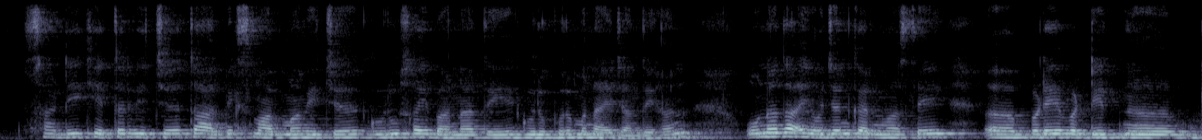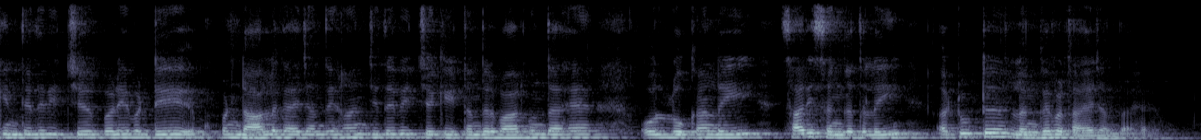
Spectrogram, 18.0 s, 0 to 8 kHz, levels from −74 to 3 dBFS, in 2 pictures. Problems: background sounds at intervals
